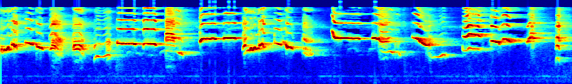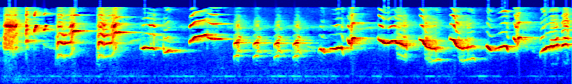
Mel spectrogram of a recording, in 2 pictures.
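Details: Murai kampung, the Oriental magpie-robin, pouring out a long unbroken song mixing sharp chirps, buzzy trills and looping whistled notes at a rapid pace.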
